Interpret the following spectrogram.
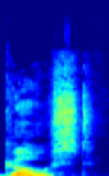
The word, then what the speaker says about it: ghost: So in these words, the G does get sounded, but not the H. So we have ghost. We don't hear the H.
